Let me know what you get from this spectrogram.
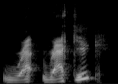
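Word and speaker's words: Rakić: So Yuri Prochazka and Alexander Rakic. Okay. – Easy. It's like Radich, but with a K.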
